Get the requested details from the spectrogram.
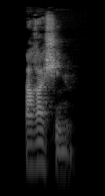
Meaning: arachin
- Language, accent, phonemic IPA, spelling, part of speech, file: French, France, /a.ʁa.ʃin/, arachine, noun, LL-Q150 (fra)-arachine.wav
